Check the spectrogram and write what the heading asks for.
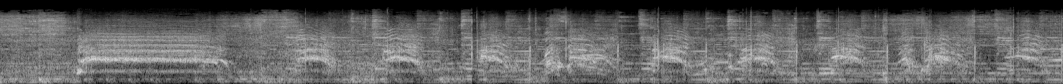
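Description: Yosakoi dance music playing while a troupe of women dancers shout calls in unison: one long held shout about a second in, then a string of short rhythmic shouts about twice a second.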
